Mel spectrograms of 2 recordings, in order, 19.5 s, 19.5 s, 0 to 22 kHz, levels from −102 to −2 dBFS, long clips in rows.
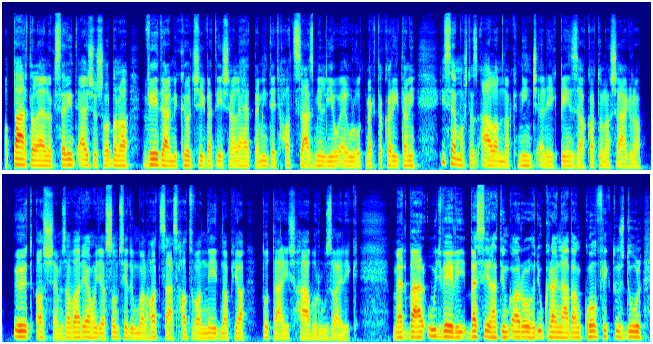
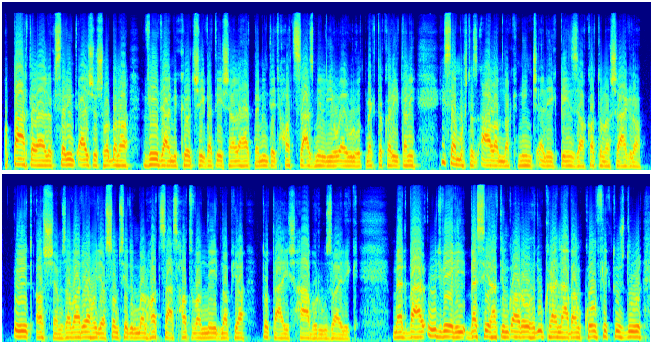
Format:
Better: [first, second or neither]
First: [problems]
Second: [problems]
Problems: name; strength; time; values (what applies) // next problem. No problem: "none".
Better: first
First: none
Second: distortion; heavy; 6 dB below the speech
